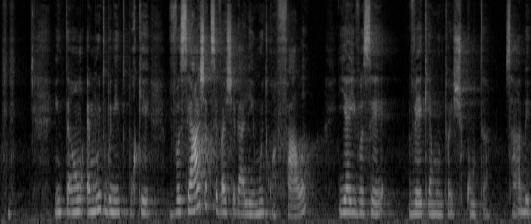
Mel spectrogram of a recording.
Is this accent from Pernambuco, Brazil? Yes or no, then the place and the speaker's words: yes; Recife, Pernambuco, Brazil; moved away; Eu sou do Recife, sou pernambucana, brasileira.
